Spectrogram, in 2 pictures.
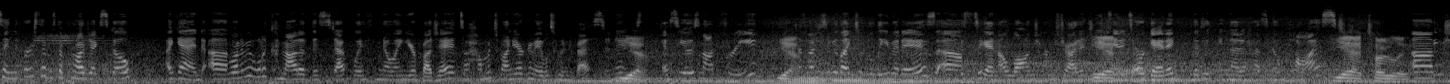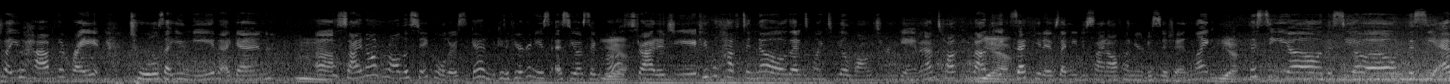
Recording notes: We walked through the hustle and bustle of Paris (sorry for the loud bus noises at times!).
